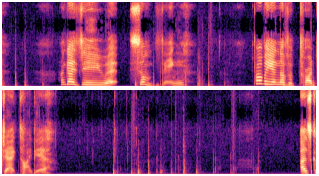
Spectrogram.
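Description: Wooden blocks are placed with short, soft knocks.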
